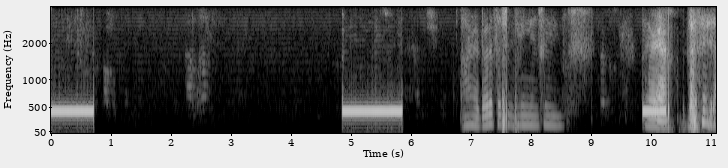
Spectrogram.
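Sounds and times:
telephone busy signal tone: 0:00.0 - 0:00.7, 0:04.9 - 0:05.9, 0:09.9 - 0:10.2
speech: 0:07.2 - 0:08.8, 0:09.9 - 0:11.0.

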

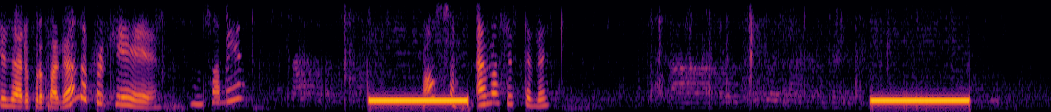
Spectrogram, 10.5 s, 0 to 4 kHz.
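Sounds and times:
speech: 0:00.0 - 0:02.6, 0:03.7 - 0:05.6
faint noise: 0:00.0 - 0:10.5
telephone ringing in a home: 0:03.7 - 0:04.7, 0:08.7 - 0:09.7.

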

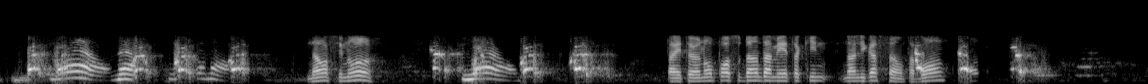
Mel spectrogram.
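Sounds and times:
speech: 0:00.2 - 0:02.5, 0:03.1 - 0:03.8, 0:04.6 - 0:05.8, 0:06.7 - 0:09.5
dog barking during a phone call: 0:00.2 - 0:02.7, 0:04.3 - 0:04.6, 0:05.2 - 0:06.2, 0:09.1 - 0:11.2.

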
